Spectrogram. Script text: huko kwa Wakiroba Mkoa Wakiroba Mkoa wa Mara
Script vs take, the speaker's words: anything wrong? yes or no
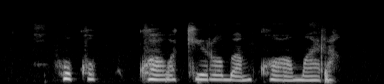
yes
